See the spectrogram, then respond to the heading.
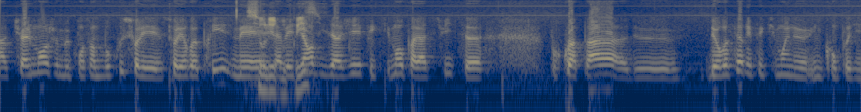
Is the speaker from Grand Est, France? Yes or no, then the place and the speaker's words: yes; Grand Est, France; Oui, c'est ça, Bas-Rhin, pour être...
